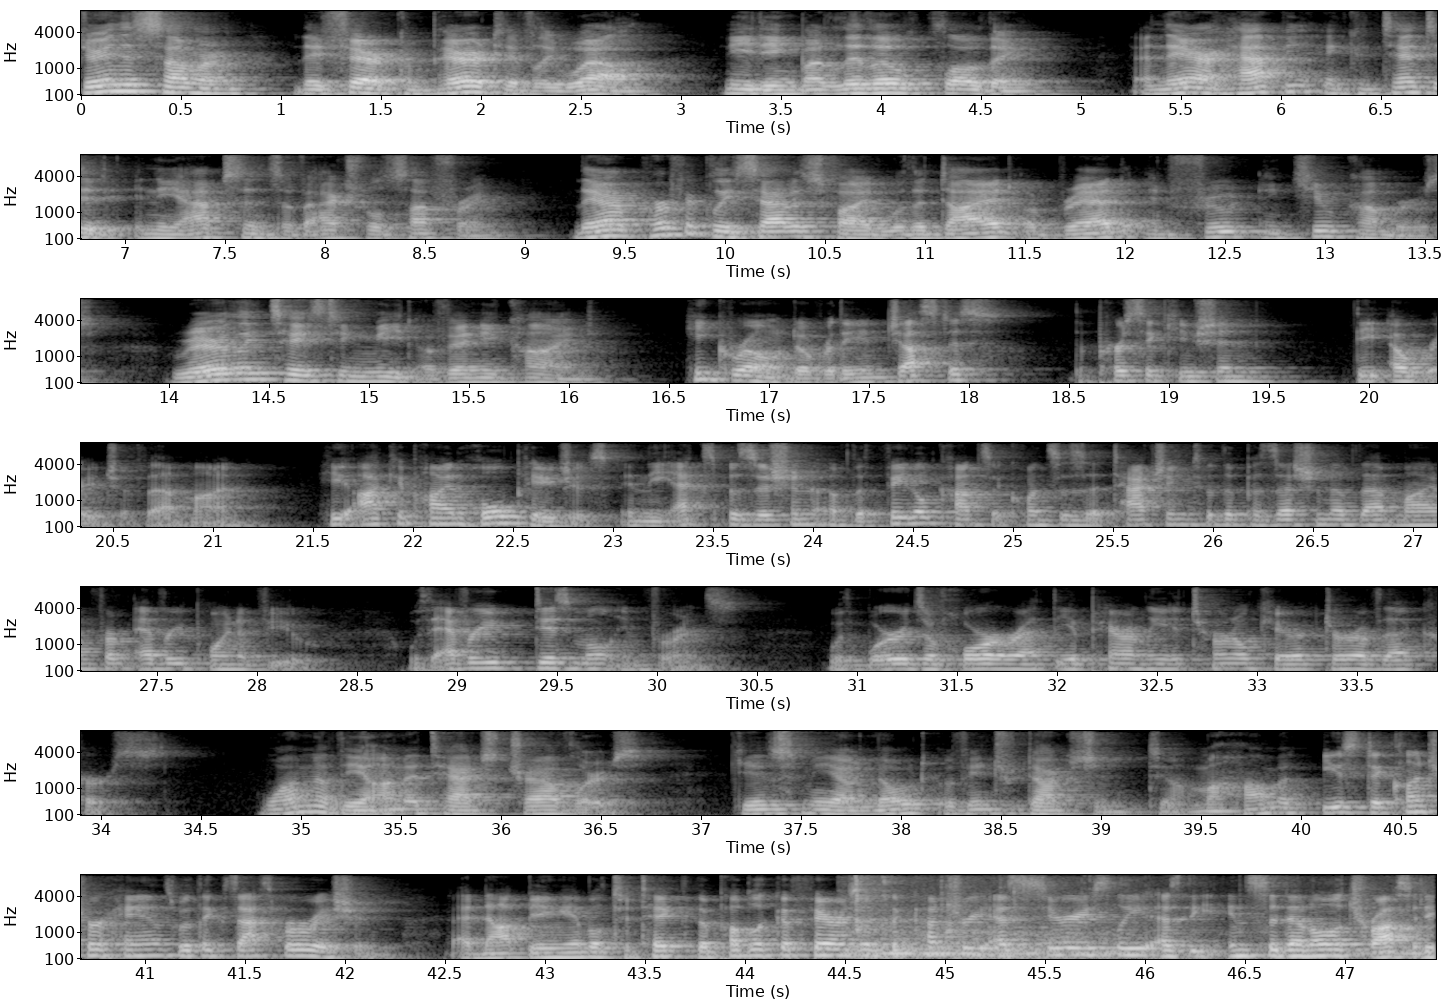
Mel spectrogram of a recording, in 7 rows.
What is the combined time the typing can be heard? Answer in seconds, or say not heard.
3 s.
